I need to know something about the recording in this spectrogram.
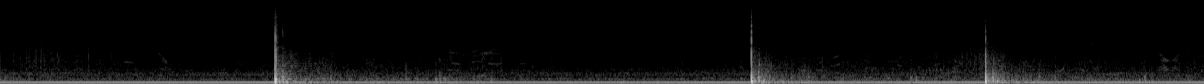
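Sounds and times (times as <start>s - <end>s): firework burst echo: 0.0s - 1.7s, 2.6s - 5.2s, 7.4s - 12.0s
faint crowd voices: 0.0s - 12.0s
steady low hum: 0.0s - 12.0s.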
